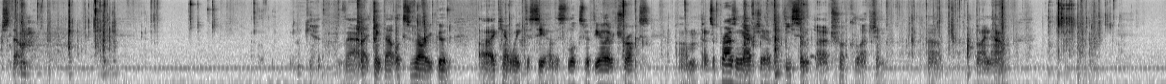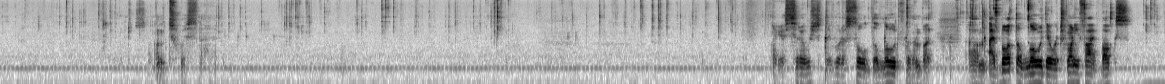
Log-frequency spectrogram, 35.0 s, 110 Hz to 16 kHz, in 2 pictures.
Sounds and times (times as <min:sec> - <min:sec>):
Speech: 0:00.0 - 0:00.5, 0:04.4 - 0:15.2, 0:19.4 - 0:20.8, 0:29.0 - 0:34.5.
